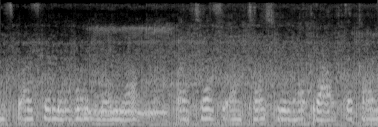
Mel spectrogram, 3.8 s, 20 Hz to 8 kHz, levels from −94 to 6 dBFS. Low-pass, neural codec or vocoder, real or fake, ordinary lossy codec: 7.2 kHz; vocoder, 22.05 kHz, 80 mel bands, WaveNeXt; fake; AAC, 48 kbps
